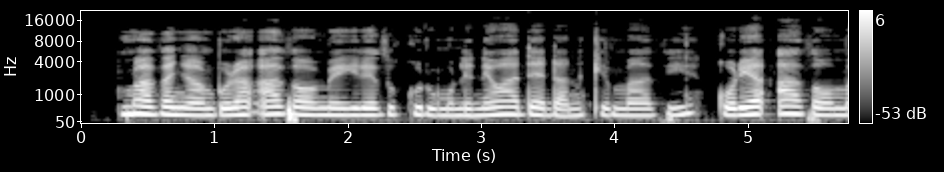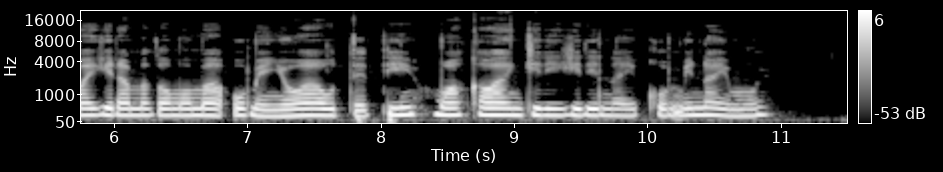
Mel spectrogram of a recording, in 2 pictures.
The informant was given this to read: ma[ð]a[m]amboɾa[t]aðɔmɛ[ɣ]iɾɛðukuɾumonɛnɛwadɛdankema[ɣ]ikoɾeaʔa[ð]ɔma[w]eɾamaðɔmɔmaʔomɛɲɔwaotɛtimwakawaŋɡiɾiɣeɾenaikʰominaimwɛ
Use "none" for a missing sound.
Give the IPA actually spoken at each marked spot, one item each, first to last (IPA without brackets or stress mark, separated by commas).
ð, ɲ, ʔ, ɣ, ð, ð, ɣ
